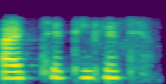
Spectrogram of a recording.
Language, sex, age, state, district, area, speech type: Bengali, female, 18-30, West Bengal, Birbhum, urban, conversation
